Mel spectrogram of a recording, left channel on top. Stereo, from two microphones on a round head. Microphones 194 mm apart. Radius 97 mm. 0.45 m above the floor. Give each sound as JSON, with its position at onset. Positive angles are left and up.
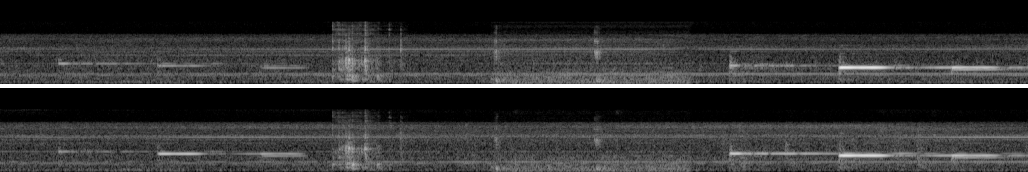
{"t": 0.6, "sound": "a piano", "side_deg": 5, "distance_m": 1.6}
{"t": 3.3, "sound": "a drawer", "side_deg": 20, "distance_m": 1.0}
{"t": 4.9, "sound": "ticking", "side_deg": 35, "distance_m": 1.4}
{"t": 7.3, "sound": "a piano", "side_deg": 5, "distance_m": 3.0}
